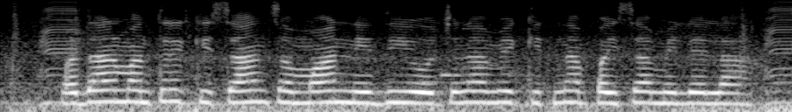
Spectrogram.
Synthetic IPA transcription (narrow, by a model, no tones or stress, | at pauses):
pɾəd̪ʱaːnmə̃nt̪ɾiːkɪsaːnsəmanːid̪ʱijoːd͡ʒnamẽkɪt̪napəjsamɪlelaː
